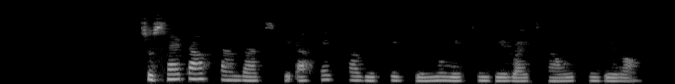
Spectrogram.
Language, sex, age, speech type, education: Nigerian Pidgin, female, 15-29, spontaneous, tertiary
